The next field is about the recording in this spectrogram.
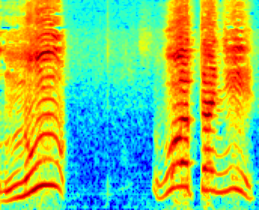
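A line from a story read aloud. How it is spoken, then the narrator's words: Boy yelling. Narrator (Russian): заорал парнишка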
